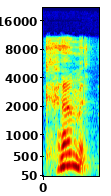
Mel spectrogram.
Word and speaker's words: Kemet: They called it Kemet. So that's why it's spelled out as KMT.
